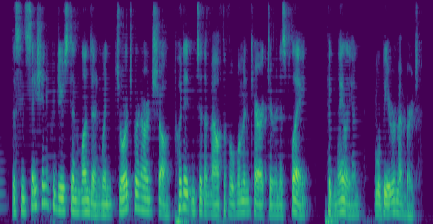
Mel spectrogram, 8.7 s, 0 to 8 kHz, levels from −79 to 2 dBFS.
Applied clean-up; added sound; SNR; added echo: neural mask model DeepFilterNet 3.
